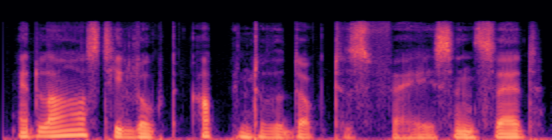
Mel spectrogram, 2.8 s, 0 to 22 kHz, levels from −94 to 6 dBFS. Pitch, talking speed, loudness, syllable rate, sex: 95 Hz, 240 wpm, -18 LUFS, 5.5 syllables/s, male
